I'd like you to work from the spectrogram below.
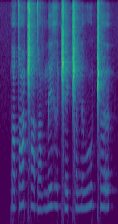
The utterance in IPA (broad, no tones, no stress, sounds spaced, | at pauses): ɾʲ ɘ tˤ a ǁ a dˤ ɐ v m e ɣ ə ǁ e ǁ ə n ɘ β u ǁ ə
